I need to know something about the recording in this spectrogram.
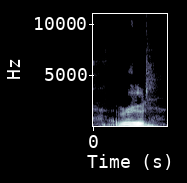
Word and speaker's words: Ruud: We also have Ruud. Ruud, is that how you say it? No, you're saying it right. Okay. You're saying it right. Okay. Nobody wants to say it, but it is Ruud.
